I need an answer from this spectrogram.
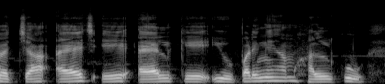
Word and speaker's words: हल्कू: Next है बच्चा HALKU, पढ़ेंगे हम हल्कू। एच से तो हमने हॉ लिया, ए साइलेंट, एल से आधा ला, के से का और यू से बड़े यू की मात्रा, हमने लिख दिया हल्कू।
